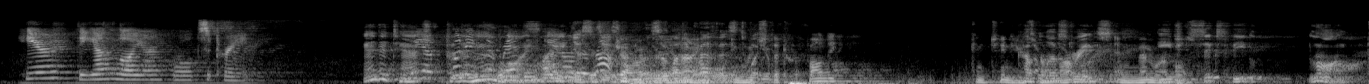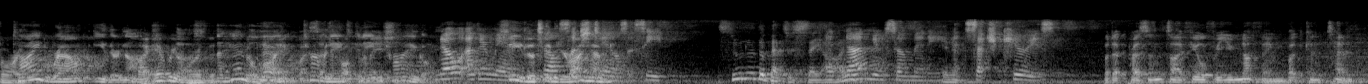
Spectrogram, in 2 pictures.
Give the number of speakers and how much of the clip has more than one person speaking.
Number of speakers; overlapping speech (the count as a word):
seven, about 48%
